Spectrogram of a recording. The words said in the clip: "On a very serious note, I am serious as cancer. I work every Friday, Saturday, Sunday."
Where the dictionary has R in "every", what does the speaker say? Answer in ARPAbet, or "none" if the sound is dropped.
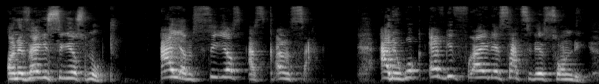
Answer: L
